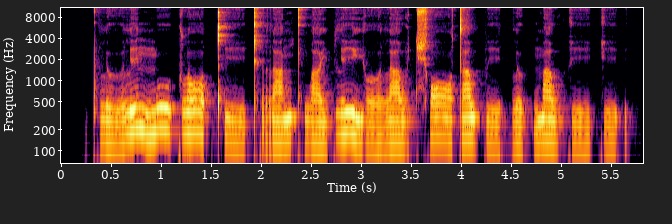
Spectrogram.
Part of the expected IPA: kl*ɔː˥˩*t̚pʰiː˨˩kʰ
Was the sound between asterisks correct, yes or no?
yes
